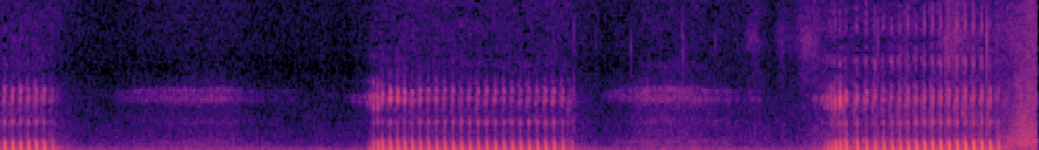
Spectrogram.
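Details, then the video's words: Sleeping English Bulldog puppy LuLu, six months old, snores in a small room; rattling, fluttery inhales about a second long alternate with softer whistly exhales, three loud snores in quick succession. "LuLu snoring!"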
